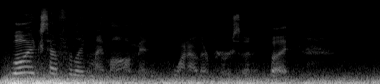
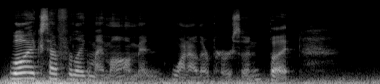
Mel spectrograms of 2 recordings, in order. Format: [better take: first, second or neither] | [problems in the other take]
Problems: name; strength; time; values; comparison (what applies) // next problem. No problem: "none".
second | wind noise on the microphone; heavy; 1 dB below the speech; occasional gusts in the second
